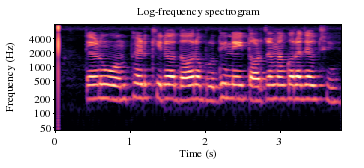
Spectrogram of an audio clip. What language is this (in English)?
Odia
